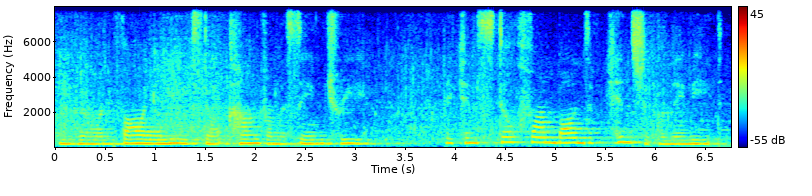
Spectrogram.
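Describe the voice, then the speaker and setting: A woman voicing a playful, mysterious spirit guide in a video game, musing and expressive as she tells her tale. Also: on the high side, unhurried, lightly acted. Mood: musing, wistful. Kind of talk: scripted video game dialogue. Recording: echoey hall-like reverb over music.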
